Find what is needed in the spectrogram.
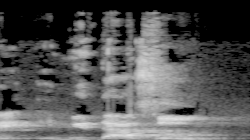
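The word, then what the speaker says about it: imidazole: और एक और रिंग होती है 11th वाले बताएंगे, इमिडाजोल। झोल वाला झोल नहीं, इमिडाजोल।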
